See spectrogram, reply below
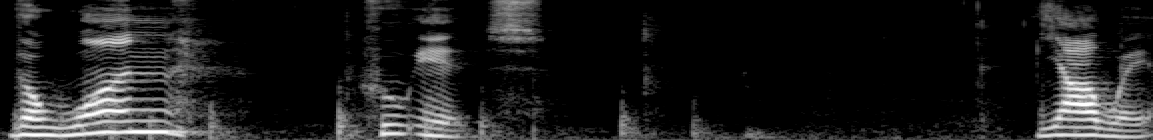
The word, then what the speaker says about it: Yahweh: Since the writing, original writing of the King James in 1611, older copies of the Bible have come out, and a better understanding of how to pronounce this original word, which we have realized later is YHWEH, which is Yahweh.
